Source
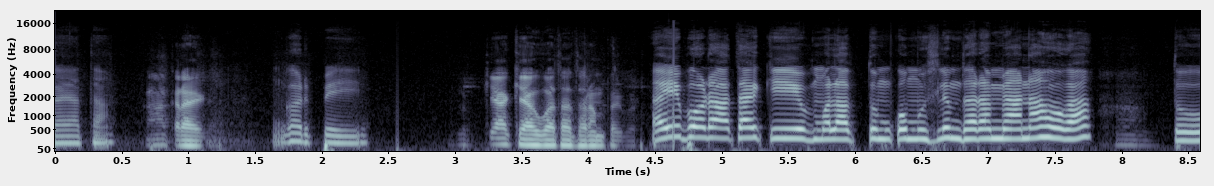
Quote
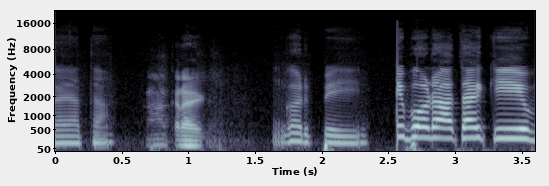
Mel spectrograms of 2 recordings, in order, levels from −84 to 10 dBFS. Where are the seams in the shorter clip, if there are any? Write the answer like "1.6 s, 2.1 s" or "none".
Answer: 2.6 s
